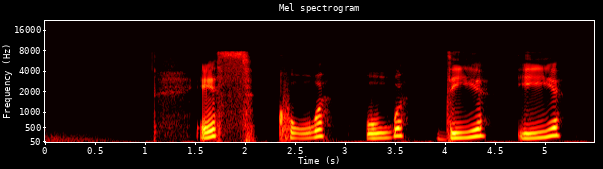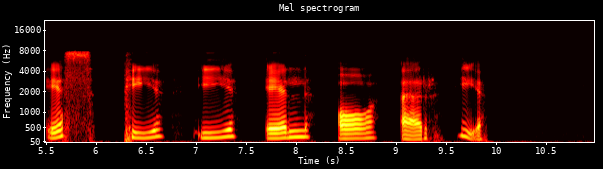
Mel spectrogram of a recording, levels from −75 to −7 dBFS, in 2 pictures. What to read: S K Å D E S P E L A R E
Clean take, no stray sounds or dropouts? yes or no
yes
